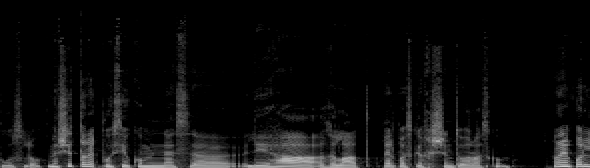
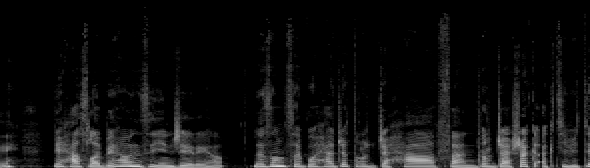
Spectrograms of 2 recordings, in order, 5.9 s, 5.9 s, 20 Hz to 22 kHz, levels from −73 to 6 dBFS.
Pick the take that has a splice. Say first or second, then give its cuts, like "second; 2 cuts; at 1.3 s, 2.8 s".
first; 1 cut; at 1.0 s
